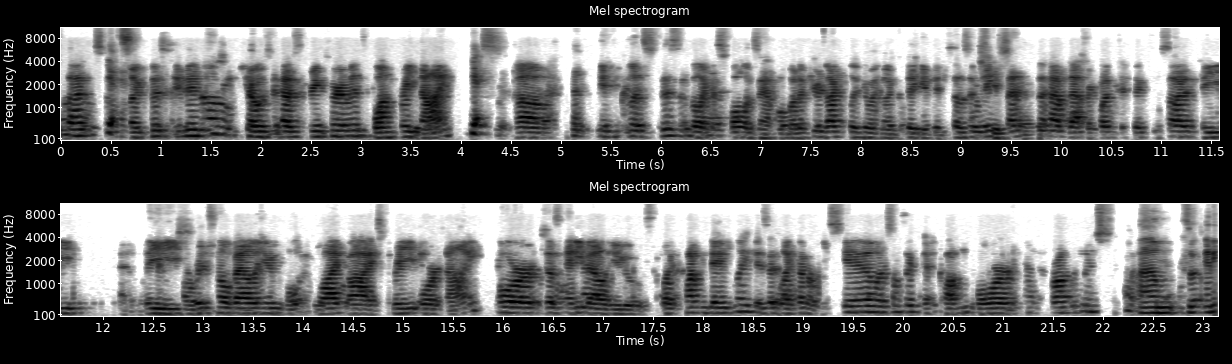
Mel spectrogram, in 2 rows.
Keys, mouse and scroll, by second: 7.5 click.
